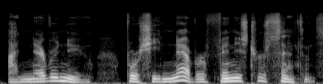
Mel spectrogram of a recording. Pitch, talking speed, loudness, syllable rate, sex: 130 Hz, 165 wpm, -16 LUFS, 5.5 syllables/s, male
